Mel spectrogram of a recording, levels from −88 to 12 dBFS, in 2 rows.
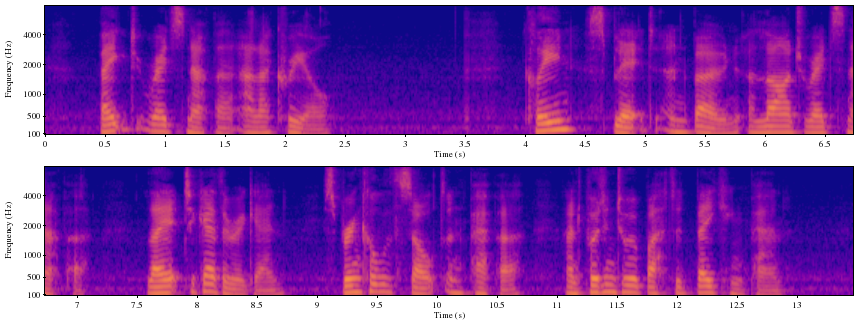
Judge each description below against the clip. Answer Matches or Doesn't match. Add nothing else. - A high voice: Doesn't match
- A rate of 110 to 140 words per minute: Matches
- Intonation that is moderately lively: Matches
